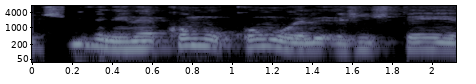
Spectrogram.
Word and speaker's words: Chevening: Para a galera que está ouvindo, o Tivni, que se fala, né? Ele se escreve, leria em português aí de forma errônea, claro, mas em português seria Chevening. Eu vou deixar link aqui na descrição, tá?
